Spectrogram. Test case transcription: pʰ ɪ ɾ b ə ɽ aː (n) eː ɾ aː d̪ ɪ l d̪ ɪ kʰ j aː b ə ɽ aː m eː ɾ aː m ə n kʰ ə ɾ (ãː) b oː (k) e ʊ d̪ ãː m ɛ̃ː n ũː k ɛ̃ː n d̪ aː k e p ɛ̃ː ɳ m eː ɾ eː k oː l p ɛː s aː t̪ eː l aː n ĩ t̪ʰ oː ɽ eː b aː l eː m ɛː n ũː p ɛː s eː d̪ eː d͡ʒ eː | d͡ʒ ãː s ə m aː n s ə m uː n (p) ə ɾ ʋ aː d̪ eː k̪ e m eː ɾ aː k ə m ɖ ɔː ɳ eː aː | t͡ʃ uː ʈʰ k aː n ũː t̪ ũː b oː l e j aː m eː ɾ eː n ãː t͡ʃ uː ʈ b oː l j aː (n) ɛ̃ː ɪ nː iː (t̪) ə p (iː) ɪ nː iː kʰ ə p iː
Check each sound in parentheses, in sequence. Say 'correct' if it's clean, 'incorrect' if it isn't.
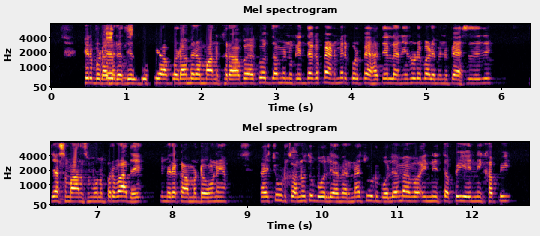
incorrect, incorrect, correct, correct, incorrect, correct, correct

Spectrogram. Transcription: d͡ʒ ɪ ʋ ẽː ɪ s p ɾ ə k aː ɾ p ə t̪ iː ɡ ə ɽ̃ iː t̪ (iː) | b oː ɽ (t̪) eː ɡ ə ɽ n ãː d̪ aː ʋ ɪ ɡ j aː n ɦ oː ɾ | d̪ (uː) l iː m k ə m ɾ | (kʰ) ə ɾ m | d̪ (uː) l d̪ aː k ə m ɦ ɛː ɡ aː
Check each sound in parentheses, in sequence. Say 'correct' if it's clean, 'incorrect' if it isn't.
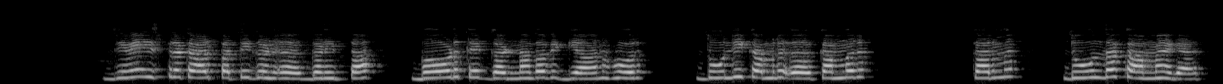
incorrect, correct, correct, incorrect, correct

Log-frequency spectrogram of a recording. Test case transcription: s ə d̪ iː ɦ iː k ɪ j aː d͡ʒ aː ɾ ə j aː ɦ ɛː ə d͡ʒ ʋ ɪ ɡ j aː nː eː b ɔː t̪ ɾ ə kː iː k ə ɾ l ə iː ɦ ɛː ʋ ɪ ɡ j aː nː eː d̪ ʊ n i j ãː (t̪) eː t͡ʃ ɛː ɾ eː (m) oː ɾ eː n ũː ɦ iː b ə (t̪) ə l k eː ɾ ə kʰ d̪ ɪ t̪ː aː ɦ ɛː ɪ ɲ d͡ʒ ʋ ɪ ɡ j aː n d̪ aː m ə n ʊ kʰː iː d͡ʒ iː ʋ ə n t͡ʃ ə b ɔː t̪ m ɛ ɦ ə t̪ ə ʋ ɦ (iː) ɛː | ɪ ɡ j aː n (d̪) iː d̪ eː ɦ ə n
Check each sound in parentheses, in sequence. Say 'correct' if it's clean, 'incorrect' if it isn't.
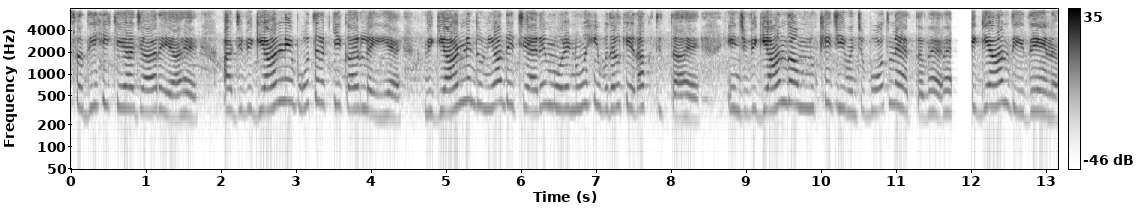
incorrect, correct, incorrect, incorrect, correct

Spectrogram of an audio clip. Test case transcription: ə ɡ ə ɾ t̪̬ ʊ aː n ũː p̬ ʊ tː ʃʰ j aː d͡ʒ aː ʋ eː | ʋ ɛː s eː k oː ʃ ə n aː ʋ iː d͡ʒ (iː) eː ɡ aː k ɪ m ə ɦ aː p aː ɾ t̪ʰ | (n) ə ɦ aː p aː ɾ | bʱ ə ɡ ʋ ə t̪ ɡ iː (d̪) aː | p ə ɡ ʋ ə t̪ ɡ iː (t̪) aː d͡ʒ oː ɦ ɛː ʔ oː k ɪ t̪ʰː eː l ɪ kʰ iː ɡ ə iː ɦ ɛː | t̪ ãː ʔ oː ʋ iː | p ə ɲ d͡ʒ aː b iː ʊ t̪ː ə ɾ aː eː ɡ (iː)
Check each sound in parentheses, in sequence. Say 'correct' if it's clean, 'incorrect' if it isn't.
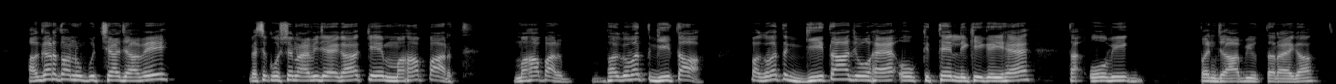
incorrect, incorrect, incorrect, correct, incorrect

